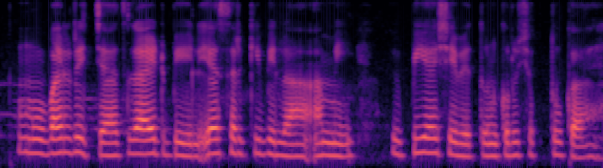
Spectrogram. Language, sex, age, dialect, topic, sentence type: Marathi, female, 31-35, Southern Konkan, banking, question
